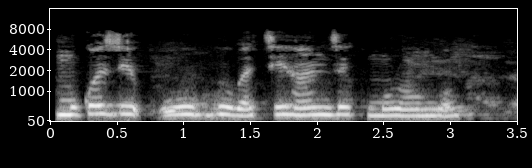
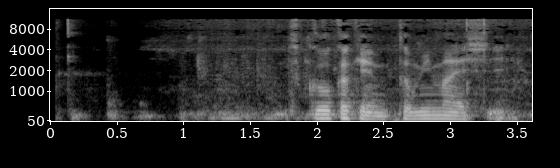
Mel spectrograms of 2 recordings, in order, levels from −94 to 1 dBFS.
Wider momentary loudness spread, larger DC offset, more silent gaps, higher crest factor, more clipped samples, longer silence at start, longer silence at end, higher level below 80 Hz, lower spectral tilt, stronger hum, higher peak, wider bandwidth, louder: second, 5 LU vs 19 LU; neither; neither; second, 12 dB vs 24 dB; neither; about the same, 0.05 s vs 0.1 s; first, 0.35 s vs 0 s; about the same, -56 dBFS vs -58 dBFS; first, -7 dB/octave vs -5 dB/octave; neither; first, -2 dBFS vs -8 dBFS; second, 7 kHz vs 12 kHz; first, -13 LUFS vs -29 LUFS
